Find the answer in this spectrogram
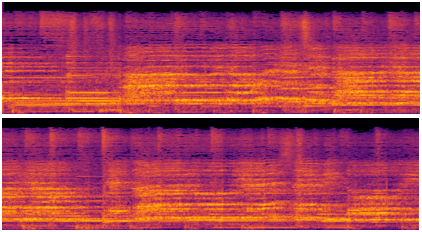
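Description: A small church vocal group, mostly women's voices, singing a Romanian hymn in harmony over electric keyboard accompaniment. Long held chords change every two or three seconds.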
